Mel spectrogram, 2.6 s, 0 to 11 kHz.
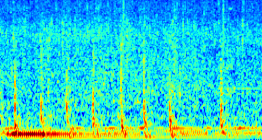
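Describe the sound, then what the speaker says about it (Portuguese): Steady rain falls on a town in the video game Red Dead Redemption 2, a loud, dense hiss of drops on surfaces with regular soft thumps and a low hum beneath, continuous and with no voices. "começa a chover aqui na cidade novamente"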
